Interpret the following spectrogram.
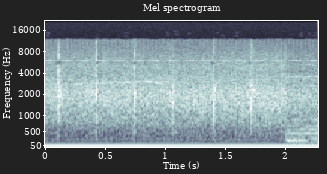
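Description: Stadium crowd applauding: a steady wash of distant clapping with a few sharper claps standing out, over a low steady hum.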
